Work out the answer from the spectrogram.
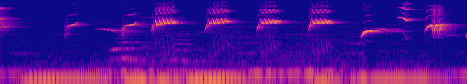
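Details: White-rumped shama in vigorous song full of fill-ins, meant to set lazy shamas singing: a rhythmic series of bright, high, downward-slurred whistles, roughly one every half second, ending in lower whistled notes.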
